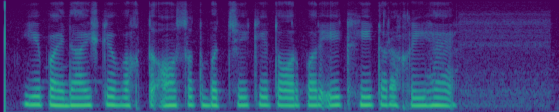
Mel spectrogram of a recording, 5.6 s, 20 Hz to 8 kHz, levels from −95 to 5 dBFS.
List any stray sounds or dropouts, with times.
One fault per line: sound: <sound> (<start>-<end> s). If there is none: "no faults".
no faults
